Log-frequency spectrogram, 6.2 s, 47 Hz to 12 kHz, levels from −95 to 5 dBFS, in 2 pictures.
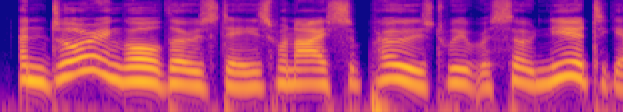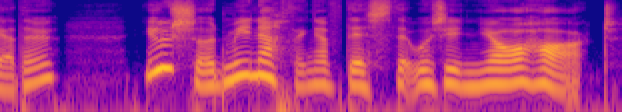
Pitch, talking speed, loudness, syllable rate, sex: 215 Hz, 220 wpm, -19 LUFS, 5.9 syllables/s, female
